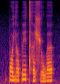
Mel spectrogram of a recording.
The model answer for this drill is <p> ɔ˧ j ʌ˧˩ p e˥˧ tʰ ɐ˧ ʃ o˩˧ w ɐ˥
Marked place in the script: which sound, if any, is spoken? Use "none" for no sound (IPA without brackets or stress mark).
p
